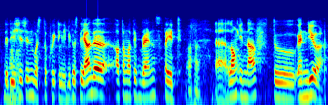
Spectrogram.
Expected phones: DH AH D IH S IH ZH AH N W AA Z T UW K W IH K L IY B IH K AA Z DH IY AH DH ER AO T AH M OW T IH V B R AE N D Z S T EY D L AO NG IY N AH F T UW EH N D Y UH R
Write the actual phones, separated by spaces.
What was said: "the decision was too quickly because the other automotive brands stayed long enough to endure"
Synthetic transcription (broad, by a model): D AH D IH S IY S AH N W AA S T UW K W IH K L IY B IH K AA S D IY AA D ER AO T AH M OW T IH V B R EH N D S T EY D L AO NG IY N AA F T UW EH N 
